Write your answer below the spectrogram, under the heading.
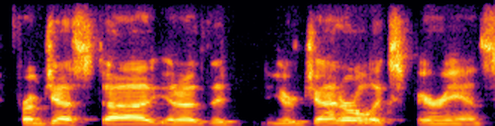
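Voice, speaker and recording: A man with an ordinary speaking voice at medium pitch, fairly even intonation and a moderate pace. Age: 60s. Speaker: neurologist. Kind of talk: panel discussion.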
